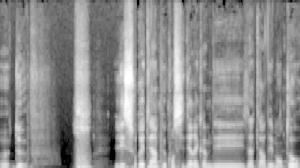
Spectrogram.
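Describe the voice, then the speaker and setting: Speaking at a fairly slow pace, a woman uses a very deep, low pitch with ordinary variation in it. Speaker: author. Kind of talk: interview. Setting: public book presentation. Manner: halting, many fillers and repetitions.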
